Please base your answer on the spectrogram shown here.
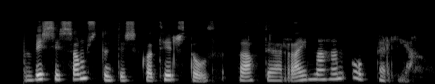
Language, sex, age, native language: Icelandic, female, 30-39, Icelandic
